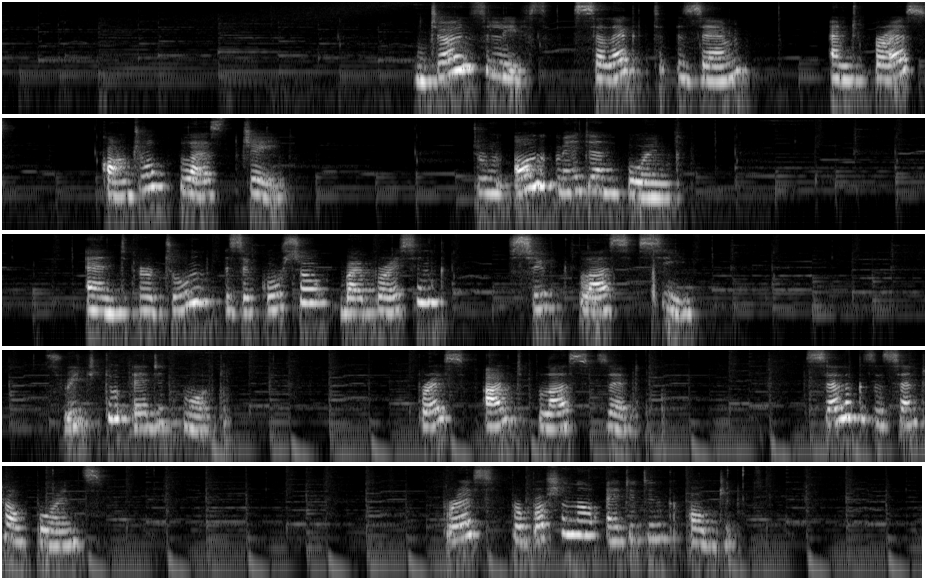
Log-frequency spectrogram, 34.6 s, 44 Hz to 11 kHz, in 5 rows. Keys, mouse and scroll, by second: 0.0-1.8 typing, 0.0 click, 0.1 middle click, 0.8 middle click, 0.8 click, 1.4 click, 1.5 middle click, 3.0 click, 3.5-3.9 scroll down 3, 3.9 scroll up 1, 4.1-4.6 scroll down 2, 5.1 shift+click, 6.9 ctrl+j, 8.5-9.4 middle drag, 9.7-12.7 drag, 18.2 shift+c, 22.3 Tab, 23.4 alt+z, 26.6-27.0 middle drag, 28.1 click, 29.9-30.4 middle drag, 33.7 click, 34.2 shift+middle click.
